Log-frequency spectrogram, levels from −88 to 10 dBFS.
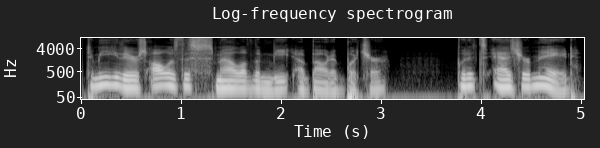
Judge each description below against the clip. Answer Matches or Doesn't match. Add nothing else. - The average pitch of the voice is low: Matches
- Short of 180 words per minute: Doesn't match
